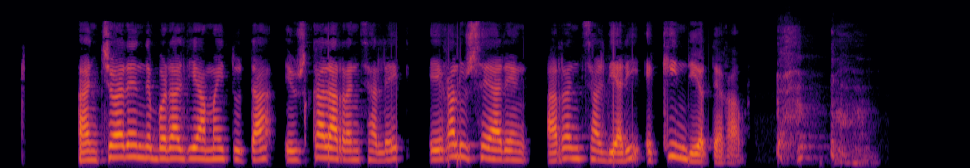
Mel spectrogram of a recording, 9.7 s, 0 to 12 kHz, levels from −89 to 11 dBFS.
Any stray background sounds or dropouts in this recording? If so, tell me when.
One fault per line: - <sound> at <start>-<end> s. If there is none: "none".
- cough at 7.8-8.8 s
